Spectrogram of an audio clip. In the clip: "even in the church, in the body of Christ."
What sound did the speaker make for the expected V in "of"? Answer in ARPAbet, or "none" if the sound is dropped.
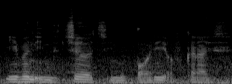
F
